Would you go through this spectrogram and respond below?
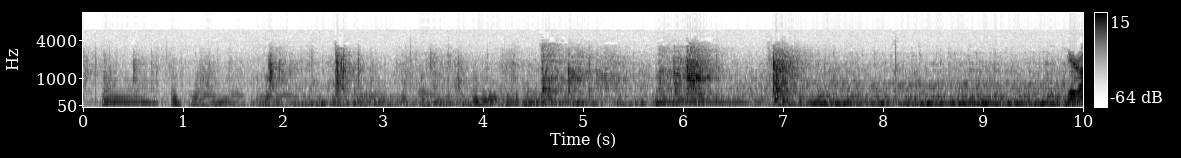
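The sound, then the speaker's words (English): A car engine idles with a steady low rumble throughout while voices talk over it and a couple of soft thuds, like a door, sound briefly. “I hope you haven't been sitting here with a motor running all this time.”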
